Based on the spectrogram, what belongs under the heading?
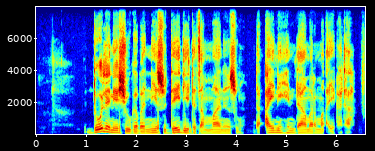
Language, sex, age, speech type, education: Hausa, male, 15-29, spontaneous, tertiary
